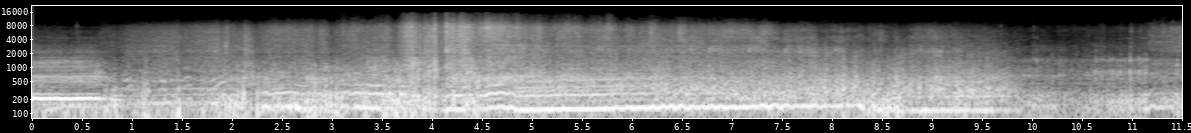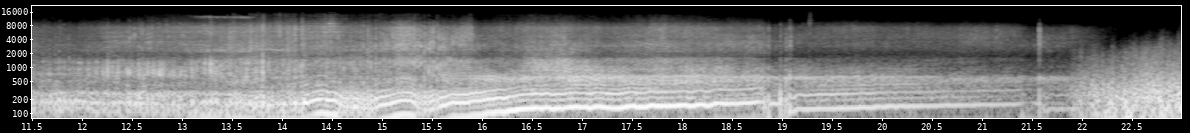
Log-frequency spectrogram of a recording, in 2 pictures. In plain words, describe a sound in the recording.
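A rally car engine roars at high revs and shifts gears as it speeds past.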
